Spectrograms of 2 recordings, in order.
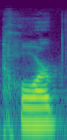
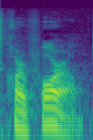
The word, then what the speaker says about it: corporeal: It's not corp or corpy or something. It's corporeal. That's the proper way to pronounce it, I believe.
